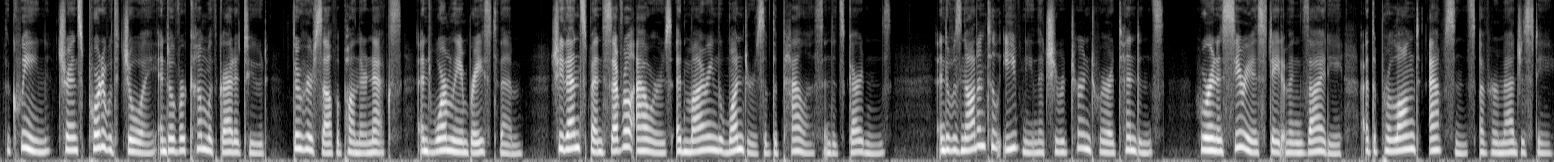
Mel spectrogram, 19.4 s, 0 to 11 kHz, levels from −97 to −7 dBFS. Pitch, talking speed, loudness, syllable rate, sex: 225 Hz, 180 wpm, -19 LUFS, 5.8 syllables/s, female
